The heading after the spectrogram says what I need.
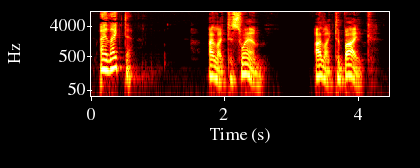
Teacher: When we say it quickly, the word to is pronounced ta.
